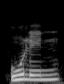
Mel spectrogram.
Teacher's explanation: حمزہ کے فوراً بعد لام کو نون کے ساتھ ملائیں گے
